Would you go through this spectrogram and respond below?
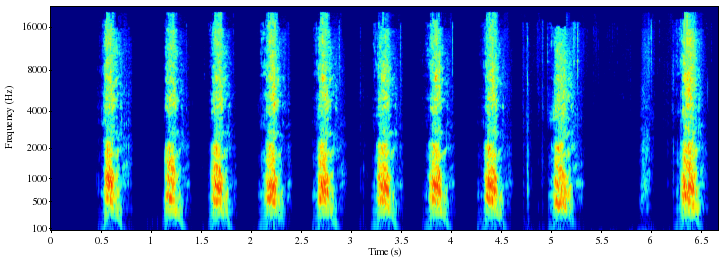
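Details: Rhythmic dog barking, about nine regular barks roughly half a second apart, a brief pause, then one more bark; clean, quiet background.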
